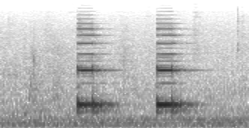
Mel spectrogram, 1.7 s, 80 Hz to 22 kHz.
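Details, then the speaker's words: Infusion pump during stroke tPA administration: two short, clear electronic beeps as the one-minute bolus finishes and the pump switches to the continuous rate of 45 mL over one hour. "our bolus is done and now it's kicking over to our rate and telling us that our volume to be infused now is 45 which is correct"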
